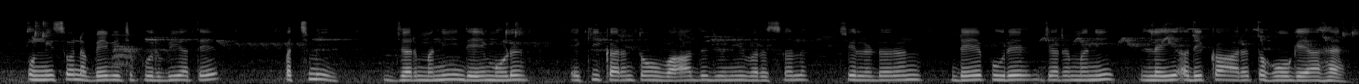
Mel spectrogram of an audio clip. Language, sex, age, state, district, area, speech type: Punjabi, female, 30-45, Punjab, Rupnagar, rural, read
